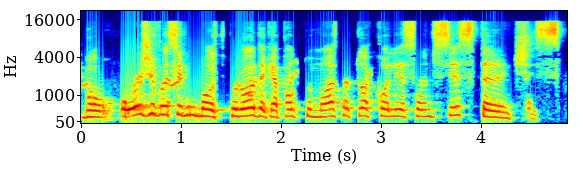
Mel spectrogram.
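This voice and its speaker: A woman from Brazil with a slightly high voice hosts a relaxed chat, in a dry, close recording. She asks short questions and keeps the guest going with encouraging reactions. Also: normal speed, no room sound. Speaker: host. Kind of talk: casual interview.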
